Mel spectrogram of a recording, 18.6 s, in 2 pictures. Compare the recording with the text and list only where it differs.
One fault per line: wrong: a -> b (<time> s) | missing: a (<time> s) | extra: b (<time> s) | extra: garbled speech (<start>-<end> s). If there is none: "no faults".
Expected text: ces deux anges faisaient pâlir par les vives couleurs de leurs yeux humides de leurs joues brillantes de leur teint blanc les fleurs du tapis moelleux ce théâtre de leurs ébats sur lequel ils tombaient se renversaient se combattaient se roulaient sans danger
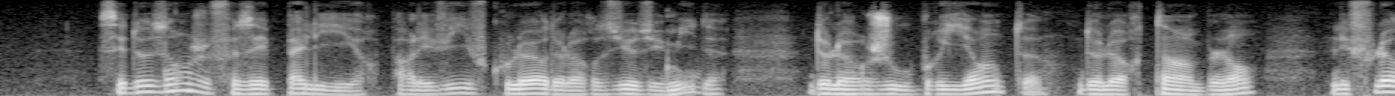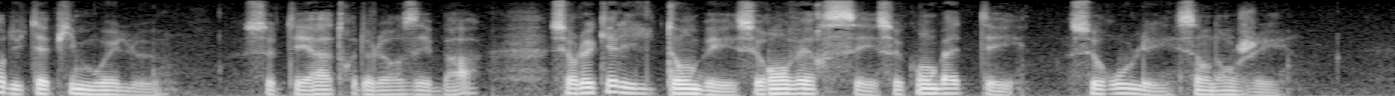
no faults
